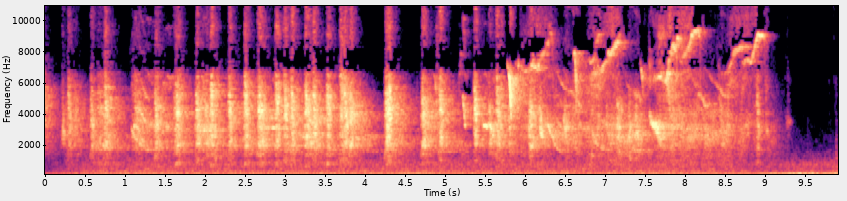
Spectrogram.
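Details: Taveta golden weaver at Assiniboine Park Zoo, March 2023: a busy, continuous chatter of sharp chirps and buzzy twittering notes, rapid and irregular, over low background hum.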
